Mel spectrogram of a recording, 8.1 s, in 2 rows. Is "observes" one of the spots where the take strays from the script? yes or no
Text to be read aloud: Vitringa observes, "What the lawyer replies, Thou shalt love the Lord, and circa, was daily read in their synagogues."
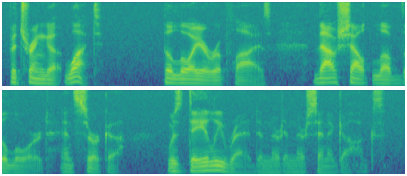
yes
